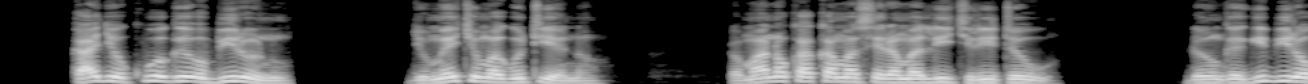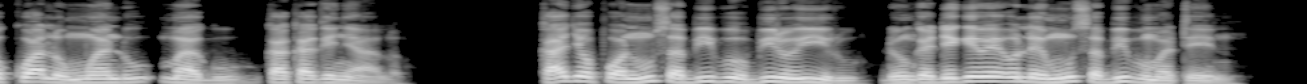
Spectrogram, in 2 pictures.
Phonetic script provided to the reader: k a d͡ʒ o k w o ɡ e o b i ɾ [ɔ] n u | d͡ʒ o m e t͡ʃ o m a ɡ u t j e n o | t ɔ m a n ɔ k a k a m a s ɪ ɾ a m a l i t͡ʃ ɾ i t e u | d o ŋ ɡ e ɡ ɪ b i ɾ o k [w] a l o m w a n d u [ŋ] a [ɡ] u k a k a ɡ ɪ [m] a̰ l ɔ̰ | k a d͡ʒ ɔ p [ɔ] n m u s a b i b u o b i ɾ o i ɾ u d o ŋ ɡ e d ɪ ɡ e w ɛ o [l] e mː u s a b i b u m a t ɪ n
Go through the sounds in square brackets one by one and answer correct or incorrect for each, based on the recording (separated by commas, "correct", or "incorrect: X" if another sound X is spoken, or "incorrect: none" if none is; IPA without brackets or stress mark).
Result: incorrect: o, correct, incorrect: m, correct, incorrect: ɲ, correct, correct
